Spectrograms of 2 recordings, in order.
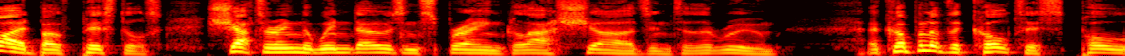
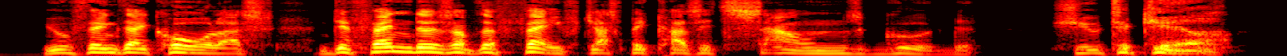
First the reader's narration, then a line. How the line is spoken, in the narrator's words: rasped the stranger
